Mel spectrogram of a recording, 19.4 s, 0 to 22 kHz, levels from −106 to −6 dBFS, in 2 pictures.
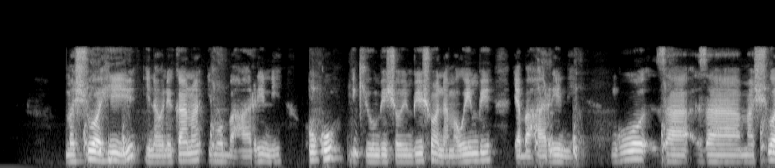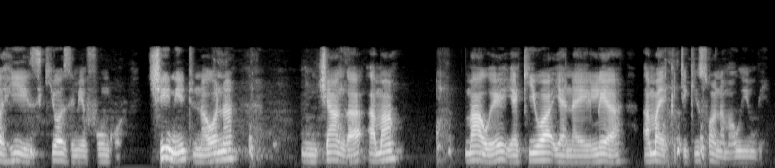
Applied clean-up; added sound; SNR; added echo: none; Cough; 17 dB; none.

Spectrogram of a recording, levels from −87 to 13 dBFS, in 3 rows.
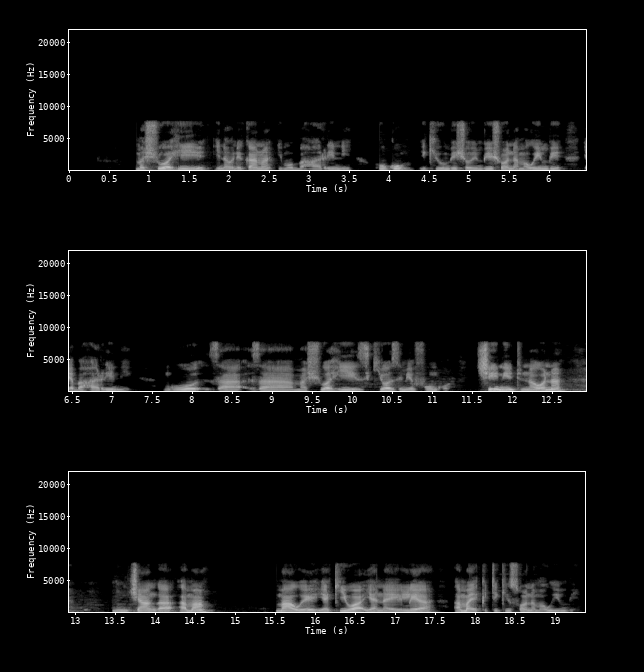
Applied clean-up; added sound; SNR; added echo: none; none; none; none.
